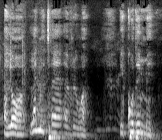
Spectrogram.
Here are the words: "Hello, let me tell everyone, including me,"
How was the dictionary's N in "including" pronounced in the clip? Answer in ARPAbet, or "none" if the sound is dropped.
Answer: none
